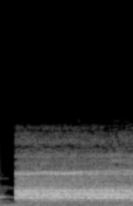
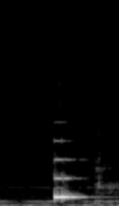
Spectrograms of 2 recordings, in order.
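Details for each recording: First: Kresek-kresek (crackling) radio static from a DHD double-DIN car head unit after repair of a no-sound fault; a steady, even hiss with no station locked in, caused by poor reception on a makeshift antenna. Sound is restored and the radio picks up signal. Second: Disassembled double-DIN car head unit on the bench, display works but no sound: one short, clean menu-key beep against near silence, with no music or radio following. Still no audio output.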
